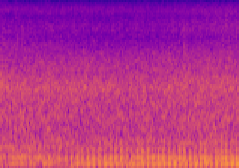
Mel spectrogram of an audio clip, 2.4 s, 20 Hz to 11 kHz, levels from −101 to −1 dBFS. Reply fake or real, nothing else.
real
